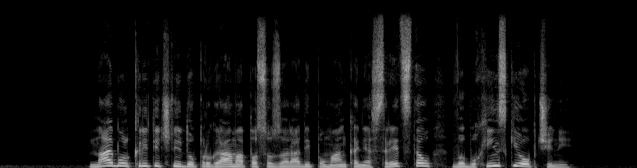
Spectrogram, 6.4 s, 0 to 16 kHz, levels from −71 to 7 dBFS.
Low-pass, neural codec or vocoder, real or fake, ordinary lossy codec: 14.4 kHz; none; real; none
